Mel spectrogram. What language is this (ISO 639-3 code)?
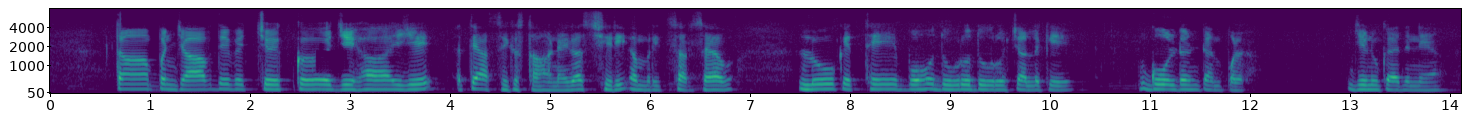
pan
